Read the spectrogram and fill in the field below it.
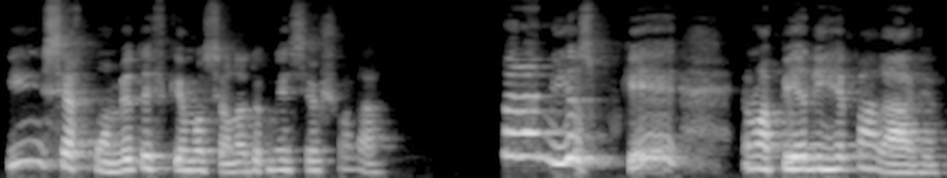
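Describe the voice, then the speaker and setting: Speaking fairly quickly in a high, warm voice whose pitch swoops wildly, a radio reporter from Minas Gerais recounts stories in a casual interview. His Brazilian Portuguese carries the Minas Gerais accent, and he stresses points through emphatic repetition.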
